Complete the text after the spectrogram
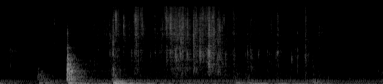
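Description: A wrapper crinkles and tears.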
